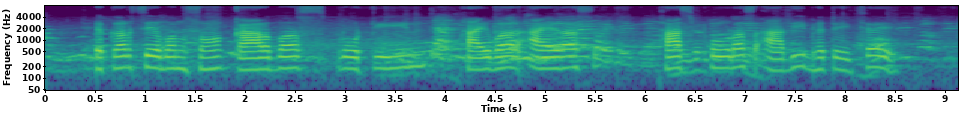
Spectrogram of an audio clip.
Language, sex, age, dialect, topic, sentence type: Maithili, female, 36-40, Eastern / Thethi, agriculture, statement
